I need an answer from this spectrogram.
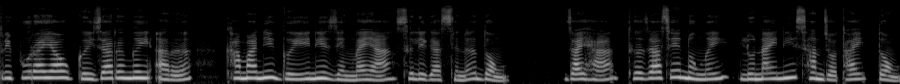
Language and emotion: Bodo, neutral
